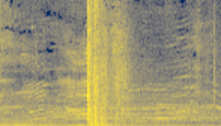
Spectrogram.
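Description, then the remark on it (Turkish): A single sharp gunshot cracks out loudly, a brief burst with a short decaying tail, set against a low, steady rumbling background bed. “Bunu gören James bağırdı ve silahını bebeğin sırtına doğrulttu.”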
